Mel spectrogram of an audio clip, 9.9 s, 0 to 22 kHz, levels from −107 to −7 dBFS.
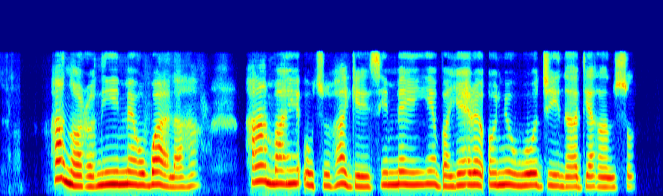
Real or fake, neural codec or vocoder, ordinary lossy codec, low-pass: fake; codec, 16 kHz, 0.8 kbps, ZipCodec; none; 7.2 kHz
